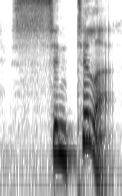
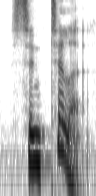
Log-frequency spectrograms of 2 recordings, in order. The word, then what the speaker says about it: scintilla: Now this one has an interesting spelling, but also it has an interesting pronunciation as well. Scintilla. Scintilla.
